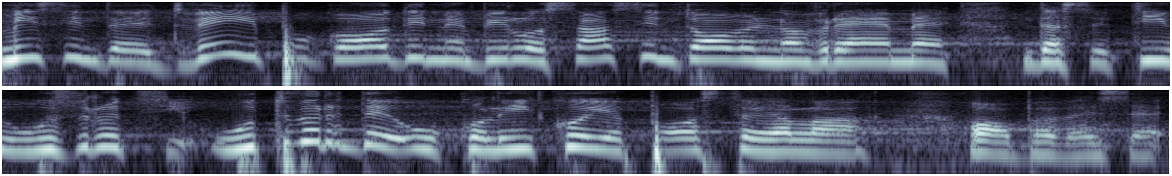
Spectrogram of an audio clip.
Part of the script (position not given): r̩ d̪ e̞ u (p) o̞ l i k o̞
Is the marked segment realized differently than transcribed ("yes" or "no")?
yes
